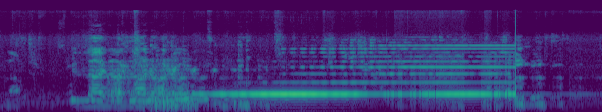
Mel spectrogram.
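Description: A microphone gives a loud, steady feedback whine.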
